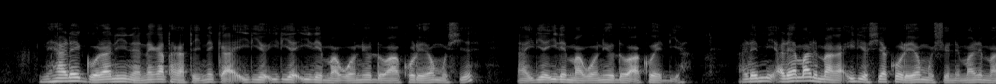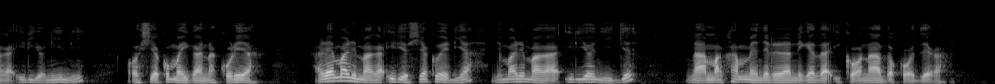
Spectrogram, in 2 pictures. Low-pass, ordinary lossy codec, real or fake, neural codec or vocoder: 7.2 kHz; Opus, 64 kbps; real; none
